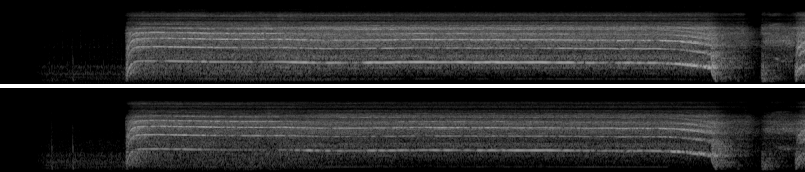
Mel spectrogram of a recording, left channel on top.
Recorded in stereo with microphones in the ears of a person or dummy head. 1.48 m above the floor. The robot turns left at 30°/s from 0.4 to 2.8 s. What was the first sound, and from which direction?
A drill, 175° left.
